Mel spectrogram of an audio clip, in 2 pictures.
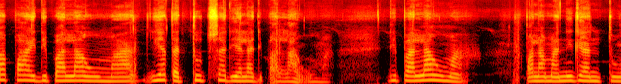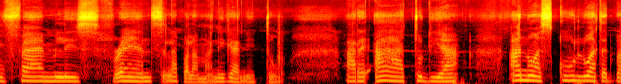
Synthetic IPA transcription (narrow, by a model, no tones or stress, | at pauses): apajdipalawmaiatatutu̥sadialadipa̰la̰w̰ma | dipalawma | palamaniɡantufamilisfɾendselapalama̰niɡanitṵaɾeʔatudiaː | nuaskuluatadi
